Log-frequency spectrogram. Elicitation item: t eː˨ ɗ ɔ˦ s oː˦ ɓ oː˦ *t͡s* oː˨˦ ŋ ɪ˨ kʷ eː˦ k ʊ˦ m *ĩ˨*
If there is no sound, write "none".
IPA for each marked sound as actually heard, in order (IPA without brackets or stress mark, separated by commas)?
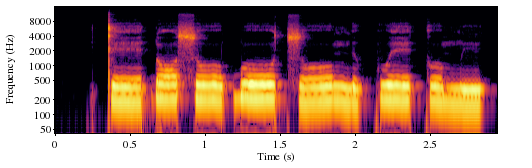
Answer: t͡s, ĩ˨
